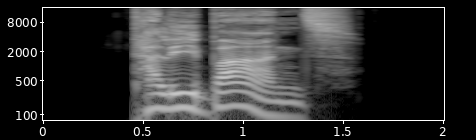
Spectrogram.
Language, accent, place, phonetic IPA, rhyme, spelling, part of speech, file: German, Germany, Berlin, [ˌtaliˈbaːns], -aːns, Talibans, noun, De-Talibans.ogg
- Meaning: genitive singular of Taliban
